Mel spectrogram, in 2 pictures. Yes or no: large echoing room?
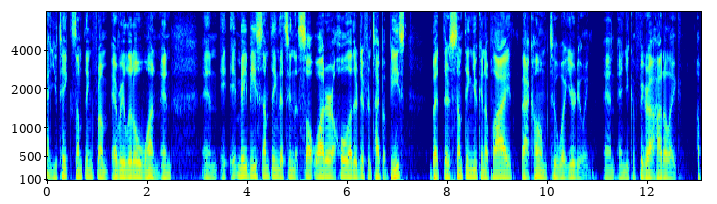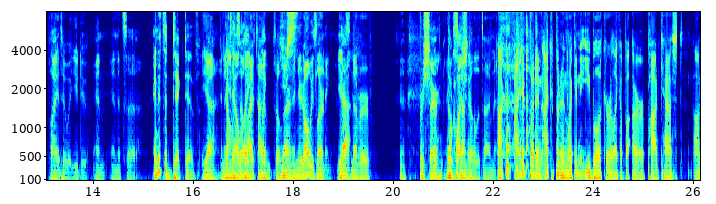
no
